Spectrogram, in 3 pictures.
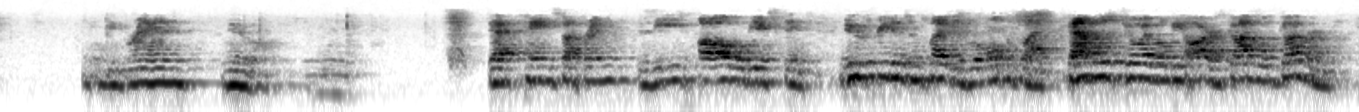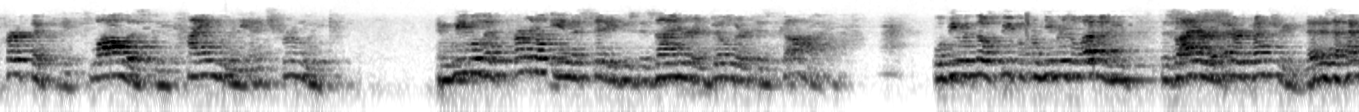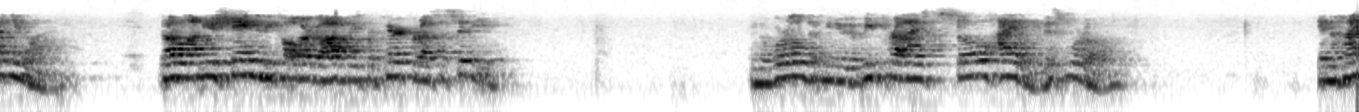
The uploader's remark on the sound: poor audio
